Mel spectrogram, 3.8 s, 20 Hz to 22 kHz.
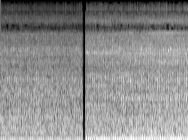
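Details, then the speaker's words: Mercedes E250 after engine repair: steady, even idle with a smooth low hum, the earlier knocking gone and no misfire. "Guys जो इसमें knocking की आवाज थी वो knocking की आवाज भी चली गई है"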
